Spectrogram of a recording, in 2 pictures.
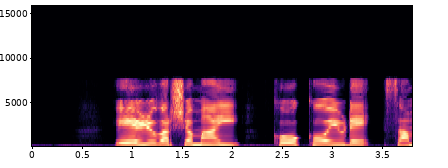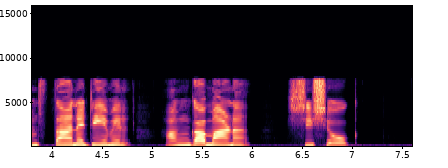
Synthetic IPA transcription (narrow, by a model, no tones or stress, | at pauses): e̞ːɻɨʋɐrʂɐmaːjiko̞ːkːo̞ːjuɽe̞sɐmst̪ʰaːnɐtiːmilɐŋɡɐmaːɳɨɕiɕo̞ːk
